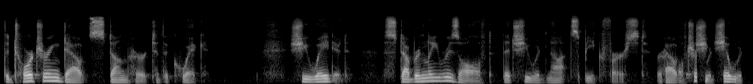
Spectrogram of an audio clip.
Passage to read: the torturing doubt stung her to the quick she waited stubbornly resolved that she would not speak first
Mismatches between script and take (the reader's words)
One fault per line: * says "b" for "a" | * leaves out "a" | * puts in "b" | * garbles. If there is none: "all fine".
* garbles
